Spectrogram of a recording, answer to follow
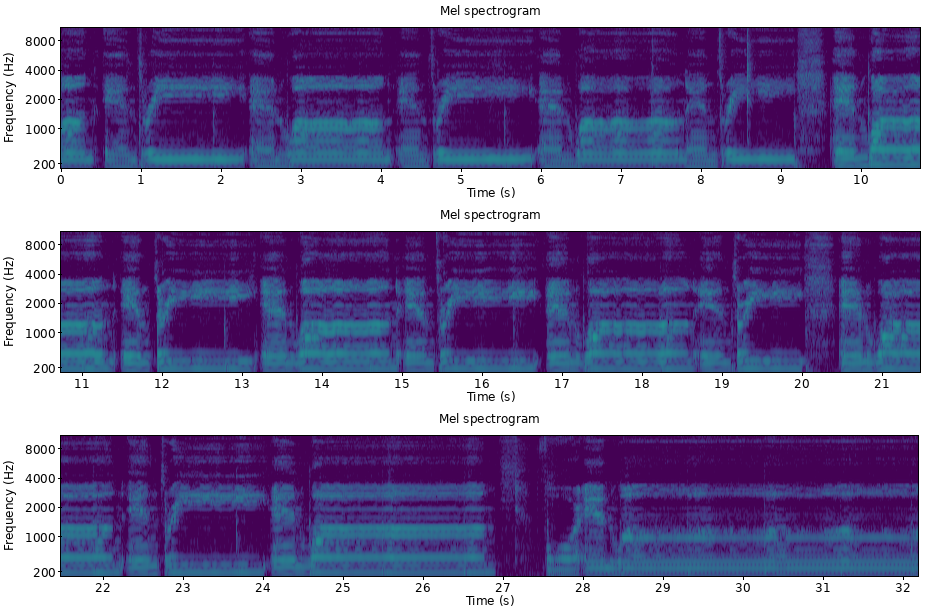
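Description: A man's voice singing the tuba line slowly on a neutral syllable, one sustained note about every second with short breaks between them. The pitch steps up about ten seconds in and drops back near the end.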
